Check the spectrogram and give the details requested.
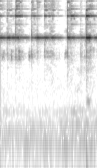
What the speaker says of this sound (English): I'm going to cleanse the space with the bell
